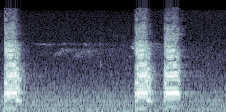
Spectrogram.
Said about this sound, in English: And then eventually we ended up on these little takes that I took from a library of a goose recording and just made it really short and really neutral. And that's what we ended up with in the game.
